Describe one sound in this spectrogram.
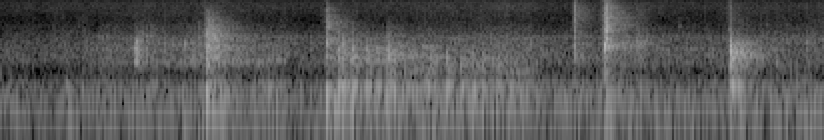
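A plastic ruler slides and taps on paper.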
